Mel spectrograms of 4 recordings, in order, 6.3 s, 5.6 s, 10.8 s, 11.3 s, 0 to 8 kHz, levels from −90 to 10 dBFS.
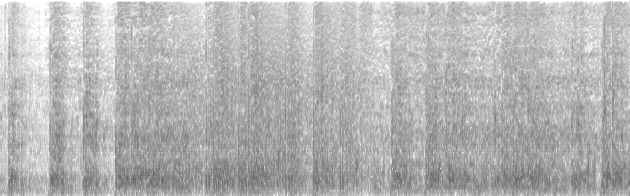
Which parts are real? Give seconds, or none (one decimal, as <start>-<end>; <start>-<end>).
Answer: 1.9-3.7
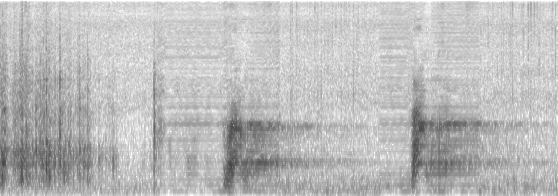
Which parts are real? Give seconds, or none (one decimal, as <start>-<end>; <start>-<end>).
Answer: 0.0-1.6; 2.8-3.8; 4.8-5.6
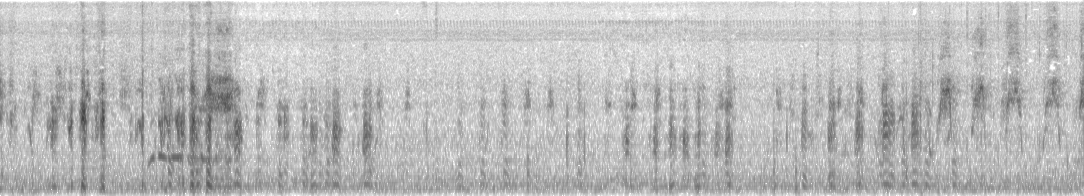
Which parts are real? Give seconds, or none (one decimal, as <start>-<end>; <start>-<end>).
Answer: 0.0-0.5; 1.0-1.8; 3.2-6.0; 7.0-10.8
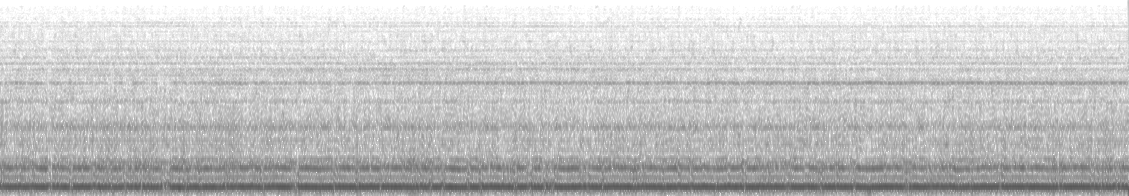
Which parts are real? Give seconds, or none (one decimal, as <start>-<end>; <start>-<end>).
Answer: none

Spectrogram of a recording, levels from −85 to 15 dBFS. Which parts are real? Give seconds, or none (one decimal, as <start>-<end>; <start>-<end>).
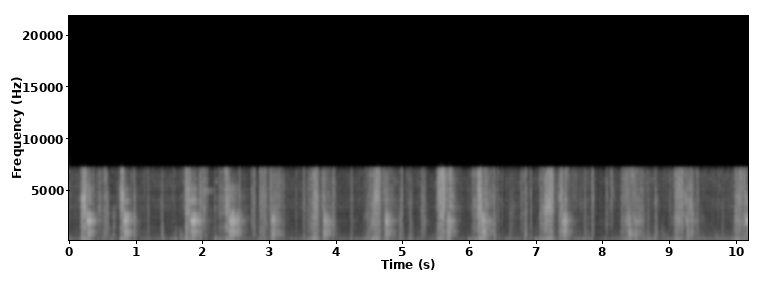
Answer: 0.0-10.2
